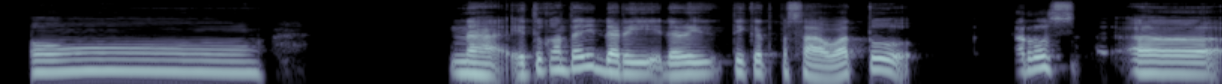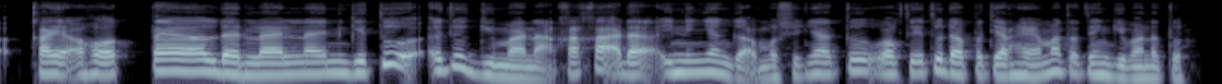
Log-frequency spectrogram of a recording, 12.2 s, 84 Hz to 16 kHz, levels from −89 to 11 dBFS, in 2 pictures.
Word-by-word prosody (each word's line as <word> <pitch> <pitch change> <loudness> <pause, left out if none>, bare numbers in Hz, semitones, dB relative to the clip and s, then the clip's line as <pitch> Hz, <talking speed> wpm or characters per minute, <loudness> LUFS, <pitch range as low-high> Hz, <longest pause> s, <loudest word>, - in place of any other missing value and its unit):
Oh. 190 -1 -2 1.0
Nah, 170 -2 +5
itu 155 +5 -2
kan 215 - +1
tadi 235 +2 +4
dari 170 -2 +4
dari 160 +1 +4
tiket 180 -1 -3
pesawat 150 -2 +3
tuh, 215 -2 +1 0.5
terus, 230 +5 0 0.3
eee, 170 -2 +4 0.2
kayak 170 -1 +2
hotel 190 +4 +3
dan 170 -2 +3
lain-lain 165 +2 +1
gitu, 195 - 0
itu 200 +5 -2
gimana 130 -7 -1
Kakak 160 0 +1
ada 160 - +4
ininya 180 +1 -1
nggak? - - -2
Maksudnya 140 +6 -4
tuh 195 -1 -3
waktu 170 -1 -2
itu 185 - -4
dapat 155 -1 -1
yang 145 - 0
hemat 155 +6 -1
atau - - -5
yang 155 - -3
gimana 125 -2 -3
tuh? 120 0 -10
170 Hz, 165 wpm, -24 LUFS, 160-190 Hz, 1.0 s, Nah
